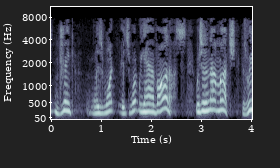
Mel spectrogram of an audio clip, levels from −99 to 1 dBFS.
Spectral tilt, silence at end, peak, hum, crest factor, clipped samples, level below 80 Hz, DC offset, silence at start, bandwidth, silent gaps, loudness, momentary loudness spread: -5.5 dB/octave; 0 s; -4 dBFS; none; 16 dB; under 0.1%; -74 dBFS; under 0.1%; 0 s; 8 kHz; none; -20 LUFS; 12 LU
